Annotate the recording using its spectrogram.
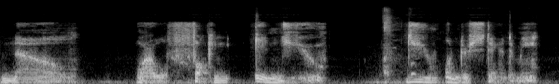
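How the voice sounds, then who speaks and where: A man's put-on character voice, very deep and low, fairly slow with long, frequent pauses. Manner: menacing, sultry.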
